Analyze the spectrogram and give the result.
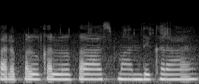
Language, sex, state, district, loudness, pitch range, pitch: Hindi, female, Bihar, Saran, -14 LUFS, 150-240 Hz, 235 Hz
